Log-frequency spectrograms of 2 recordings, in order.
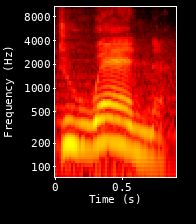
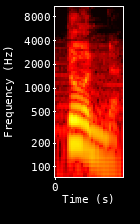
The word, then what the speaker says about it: Dun: anything from Liu B shaho duen not dun shaho D I'll neither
